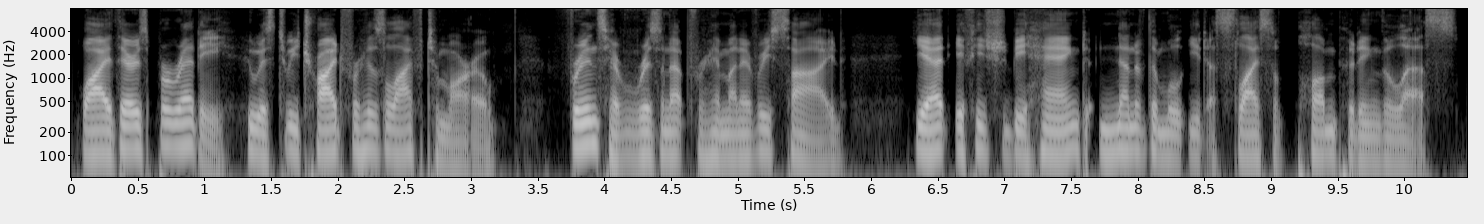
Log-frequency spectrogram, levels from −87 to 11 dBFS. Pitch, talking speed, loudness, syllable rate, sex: 100 Hz, 230 wpm, -21 LUFS, 5.5 syllables/s, male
